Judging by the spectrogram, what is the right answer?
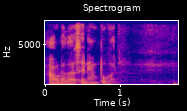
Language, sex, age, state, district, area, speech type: Tamil, male, 18-30, Tamil Nadu, Coimbatore, urban, spontaneous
